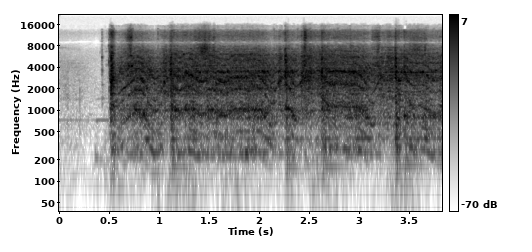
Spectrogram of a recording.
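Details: Oldsmobile Bravada crank-no-start, long sitting, fuel pressure 55-60 psi cranking: starter spins fast and perfectly even, about three and a half beats a second with no compression drag; engine has no compression.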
